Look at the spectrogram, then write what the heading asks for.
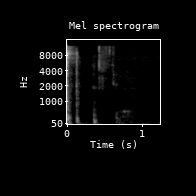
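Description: Two or three quick clicks of a computer mouse while navigating an ICD-10-CM coding lookup, crisp and close, followed by a few fainter ticks, with no talking.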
